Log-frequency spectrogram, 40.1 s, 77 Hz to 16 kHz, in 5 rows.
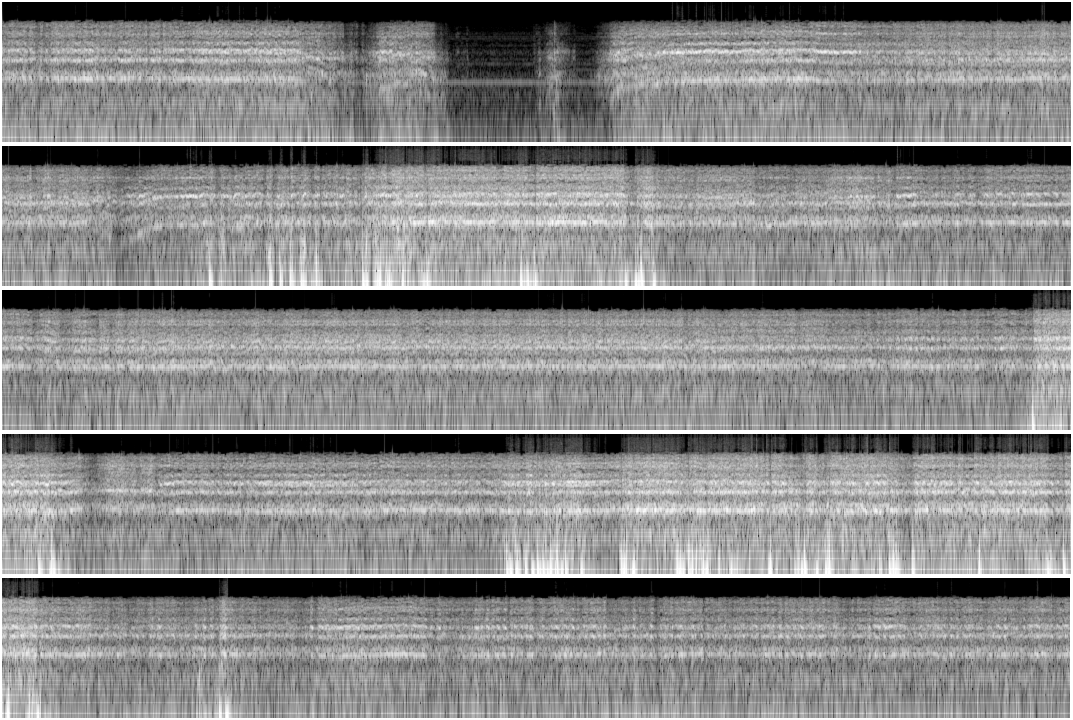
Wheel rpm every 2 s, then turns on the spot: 230, 60, 140, 210, 180, 230, 220, 220, 210, 210, 220, 230, 230, 220, 230, 230, 230, 220, 230, 230.
none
